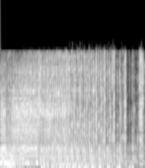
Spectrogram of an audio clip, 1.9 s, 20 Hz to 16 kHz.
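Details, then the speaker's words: 17.5 hp Kohler engine on a free riding mower left in the weather for years with mouse nesting. First cold-start test, spark plug wires attached, with a squirt of fuel and the carburetor not yet cleaned. Ragged firing pops for about two seconds, then it dies; "it has life". "it has life"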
